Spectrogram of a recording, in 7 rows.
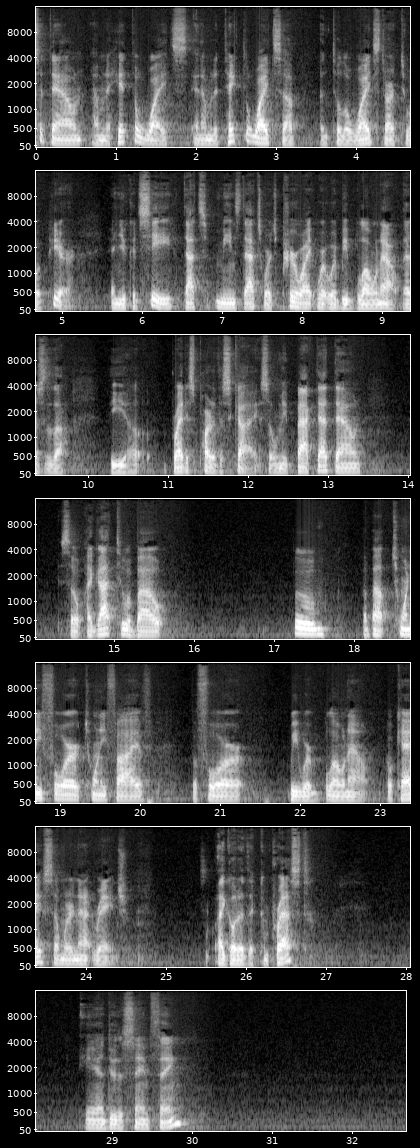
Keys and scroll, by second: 26.5 Right.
